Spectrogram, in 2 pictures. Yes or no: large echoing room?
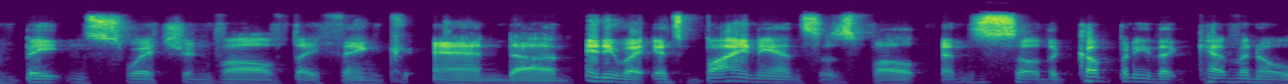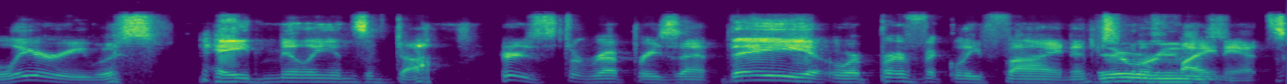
no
